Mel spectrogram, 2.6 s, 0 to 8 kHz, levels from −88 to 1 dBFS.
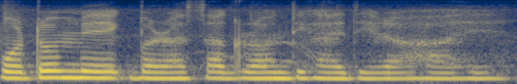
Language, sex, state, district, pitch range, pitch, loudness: Hindi, female, Arunachal Pradesh, Papum Pare, 210-225 Hz, 215 Hz, -13 LUFS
